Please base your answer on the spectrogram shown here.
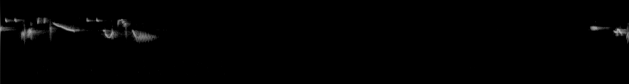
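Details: A meadow bunting sings a quick, high jumble of thin chirps and slurred notes for about a second and a half, then starts again after a pause, with insect sounds around.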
